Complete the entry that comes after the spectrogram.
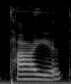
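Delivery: "tired" said TAI-yed, I as eye; English pronunciation. Shown as a demonstration. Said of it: "Makanya ini membacanya".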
